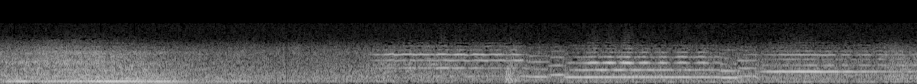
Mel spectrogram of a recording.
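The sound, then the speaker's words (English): City buses rumble along a big-city street lit by neon. A low idling engine comes first, then a rising mechanical whine as traffic passes by, loud and continuous with no voices. “Romantic illumination by neon, serenaded by buses and honky-tonks.”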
